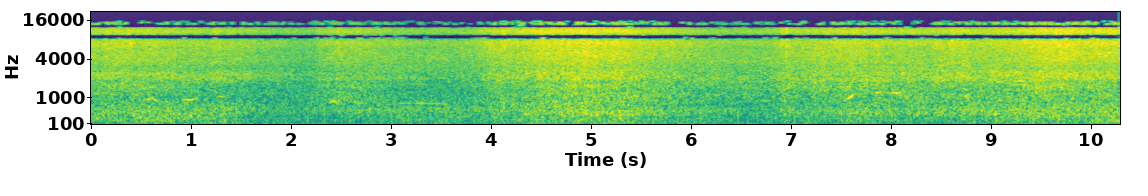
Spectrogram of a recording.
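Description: Gulf of Mexico surf: small waves breaking and washing in at the shoreline, the rushing sound swelling and ebbing every few seconds.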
